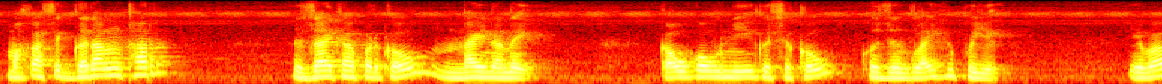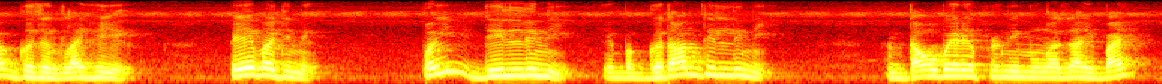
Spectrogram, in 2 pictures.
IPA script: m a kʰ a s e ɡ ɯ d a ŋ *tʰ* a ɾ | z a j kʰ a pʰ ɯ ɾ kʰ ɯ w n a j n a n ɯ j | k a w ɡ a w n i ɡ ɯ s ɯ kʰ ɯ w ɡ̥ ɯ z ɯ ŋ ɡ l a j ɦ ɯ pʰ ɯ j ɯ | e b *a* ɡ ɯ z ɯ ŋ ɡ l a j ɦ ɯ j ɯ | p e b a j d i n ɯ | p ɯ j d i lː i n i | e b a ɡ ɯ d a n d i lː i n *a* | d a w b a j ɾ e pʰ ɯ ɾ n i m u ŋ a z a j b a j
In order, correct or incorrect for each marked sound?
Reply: correct, correct, incorrect

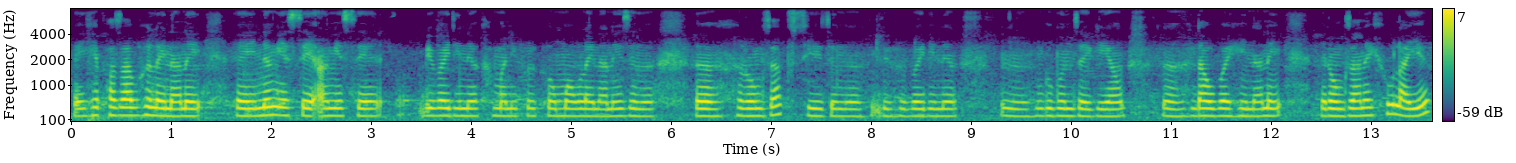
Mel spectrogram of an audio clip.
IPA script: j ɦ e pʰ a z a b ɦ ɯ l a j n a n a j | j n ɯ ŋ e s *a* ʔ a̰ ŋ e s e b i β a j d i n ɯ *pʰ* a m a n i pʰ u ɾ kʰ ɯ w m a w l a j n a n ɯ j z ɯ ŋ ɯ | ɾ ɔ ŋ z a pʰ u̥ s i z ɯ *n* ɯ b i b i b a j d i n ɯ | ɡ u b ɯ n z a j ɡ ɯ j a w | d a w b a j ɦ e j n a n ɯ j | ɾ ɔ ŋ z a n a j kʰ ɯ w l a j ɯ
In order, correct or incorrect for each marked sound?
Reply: incorrect, incorrect, incorrect

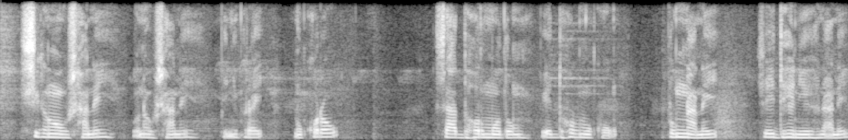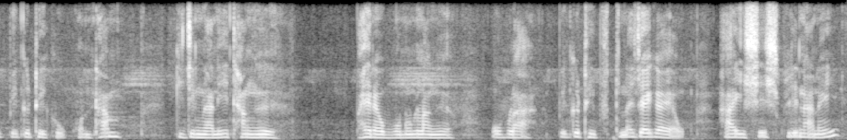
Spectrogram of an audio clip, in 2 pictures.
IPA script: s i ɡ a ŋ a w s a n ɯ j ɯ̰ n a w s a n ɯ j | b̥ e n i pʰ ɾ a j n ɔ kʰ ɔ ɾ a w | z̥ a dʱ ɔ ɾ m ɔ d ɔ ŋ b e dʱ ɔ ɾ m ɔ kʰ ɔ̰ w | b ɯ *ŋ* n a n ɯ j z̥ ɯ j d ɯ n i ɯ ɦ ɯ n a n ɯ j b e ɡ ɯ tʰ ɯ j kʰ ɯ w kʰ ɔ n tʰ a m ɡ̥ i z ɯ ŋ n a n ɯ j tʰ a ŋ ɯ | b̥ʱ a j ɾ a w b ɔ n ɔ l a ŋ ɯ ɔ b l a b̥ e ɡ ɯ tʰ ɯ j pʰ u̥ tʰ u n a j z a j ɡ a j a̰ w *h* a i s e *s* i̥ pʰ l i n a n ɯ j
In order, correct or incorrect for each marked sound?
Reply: correct, correct, correct

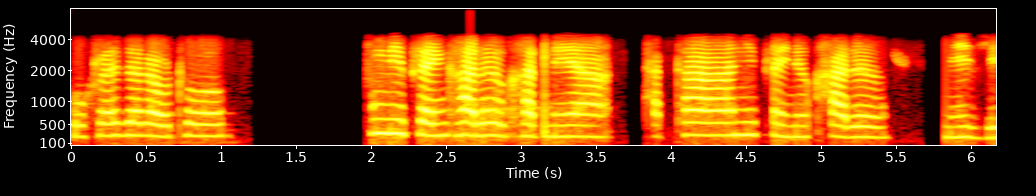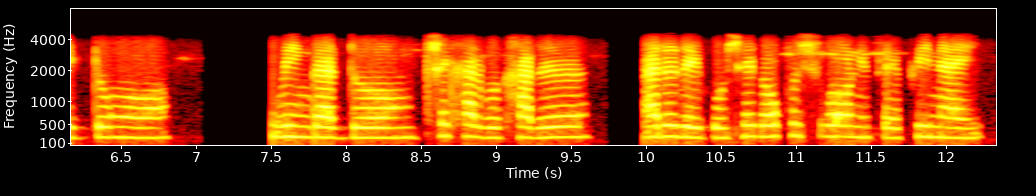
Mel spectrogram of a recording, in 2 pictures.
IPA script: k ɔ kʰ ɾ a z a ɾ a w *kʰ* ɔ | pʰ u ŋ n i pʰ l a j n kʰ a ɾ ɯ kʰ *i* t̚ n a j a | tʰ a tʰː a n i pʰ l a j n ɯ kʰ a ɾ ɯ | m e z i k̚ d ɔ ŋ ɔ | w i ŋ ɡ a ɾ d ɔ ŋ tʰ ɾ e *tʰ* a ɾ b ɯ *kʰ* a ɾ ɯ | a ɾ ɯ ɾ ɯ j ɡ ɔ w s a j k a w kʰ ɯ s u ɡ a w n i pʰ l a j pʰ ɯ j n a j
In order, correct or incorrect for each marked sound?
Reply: incorrect, incorrect, incorrect, correct

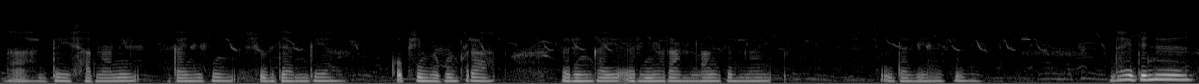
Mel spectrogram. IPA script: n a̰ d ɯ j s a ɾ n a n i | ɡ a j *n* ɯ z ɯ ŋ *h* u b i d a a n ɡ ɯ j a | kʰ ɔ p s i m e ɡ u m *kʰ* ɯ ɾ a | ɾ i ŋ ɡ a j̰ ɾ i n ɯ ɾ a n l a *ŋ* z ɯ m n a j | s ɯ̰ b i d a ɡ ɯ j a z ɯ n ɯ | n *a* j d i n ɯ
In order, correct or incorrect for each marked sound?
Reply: correct, incorrect, incorrect, correct, correct

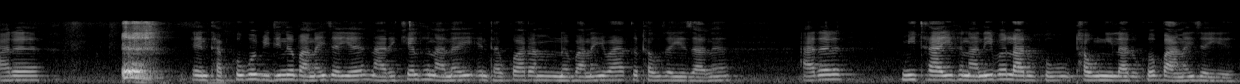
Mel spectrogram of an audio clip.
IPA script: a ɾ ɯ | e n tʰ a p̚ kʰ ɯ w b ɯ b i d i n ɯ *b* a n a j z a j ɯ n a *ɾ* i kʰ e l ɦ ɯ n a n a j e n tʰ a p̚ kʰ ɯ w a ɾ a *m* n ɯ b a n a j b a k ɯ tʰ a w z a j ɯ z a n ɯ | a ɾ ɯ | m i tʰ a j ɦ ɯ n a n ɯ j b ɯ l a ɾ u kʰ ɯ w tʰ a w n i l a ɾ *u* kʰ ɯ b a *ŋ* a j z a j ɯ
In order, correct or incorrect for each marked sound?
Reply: correct, correct, correct, correct, incorrect

